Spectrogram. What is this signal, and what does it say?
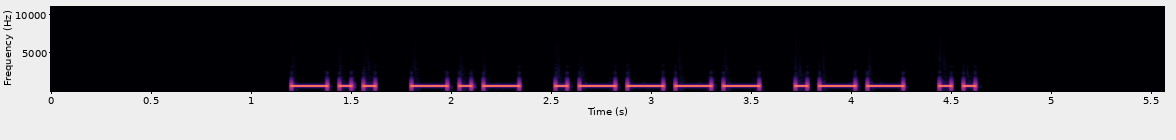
Morse code, heard as a keyed tone, about 20 wpm, 700 Hz. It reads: DK1WI
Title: Call Signs Repeated 2x - 20wpm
